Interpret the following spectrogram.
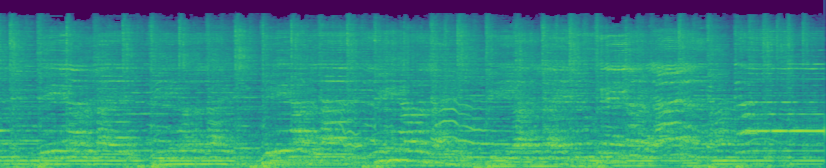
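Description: Live acoustic music: a woman sings a melody over steadily strummed acoustic guitars.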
